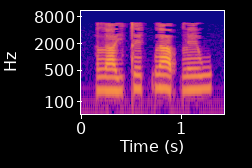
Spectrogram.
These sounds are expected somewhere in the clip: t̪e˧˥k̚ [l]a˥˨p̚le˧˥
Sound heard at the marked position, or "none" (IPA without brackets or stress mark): l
